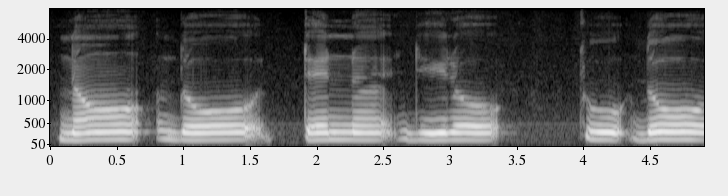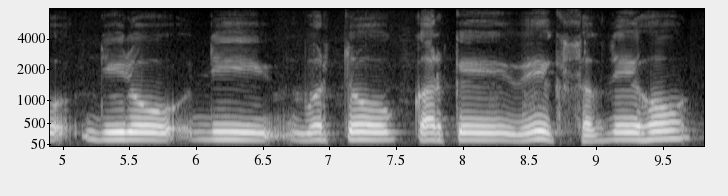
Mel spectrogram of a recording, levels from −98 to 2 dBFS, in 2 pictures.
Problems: none marked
